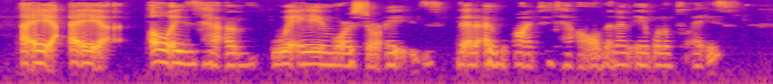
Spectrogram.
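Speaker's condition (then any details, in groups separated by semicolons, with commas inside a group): Spasmodic dysphonia; may sound nervous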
